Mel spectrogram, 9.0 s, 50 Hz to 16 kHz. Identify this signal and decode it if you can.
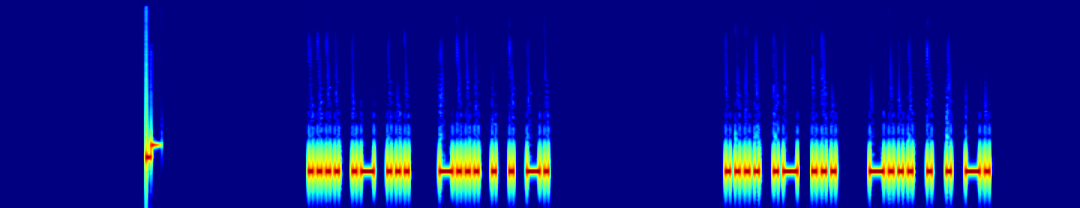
Morse code, heard as a keyed tone, about 29 wpm, 700 Hz. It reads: HAS BEEN HAS BEEN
